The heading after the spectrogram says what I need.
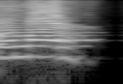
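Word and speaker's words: عمر: तो देखिए उमर, ऐन के ऊपर पेश, मीम के ऊपर ज़बर और रे साकिन।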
